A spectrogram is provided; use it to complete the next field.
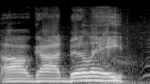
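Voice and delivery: loud shouting. While playing, the speaker shouts a player's name after getting hit: shouting. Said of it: "I'm just shouting Billy".

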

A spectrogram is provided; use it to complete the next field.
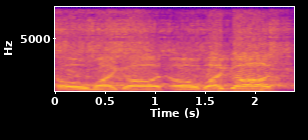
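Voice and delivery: loud, rising, startled yell.

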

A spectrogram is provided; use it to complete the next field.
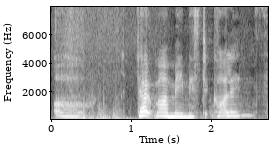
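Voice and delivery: soft, tearful, weeping voice. In a drama scene, a character waves off another's concern: crying. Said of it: "How could I when you're crying?".

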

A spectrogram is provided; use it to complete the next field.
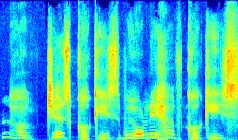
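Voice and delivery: impression of a woman's voice. Retelling asking for coffee at an intercom: imitating the woman they ordered from. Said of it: "It's a really good impression".

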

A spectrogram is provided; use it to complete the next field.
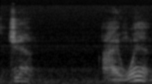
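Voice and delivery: soft, very quiet, confiding whisper. Retelling how a banker leaned in and whispered: imitating a banker whispering. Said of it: "he leans in and he whispers to me".

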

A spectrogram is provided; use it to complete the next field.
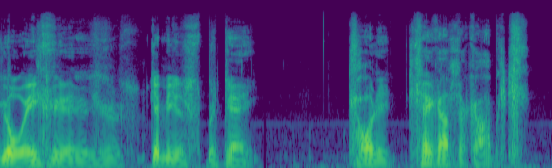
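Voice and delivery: slow, drawn-out motherly voice. Imitating a mother who talks like the actor: imitating a mother in Stallone voice. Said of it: "She sounds just like that".

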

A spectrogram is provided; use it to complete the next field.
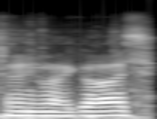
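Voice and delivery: panting a bit, slightly out of breath. Speaker talking to viewers on camera outside in the heat, panting. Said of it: "as you can hear, I'm panting a bit".

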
